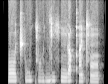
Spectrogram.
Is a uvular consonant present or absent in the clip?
present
